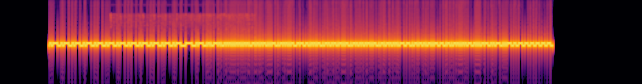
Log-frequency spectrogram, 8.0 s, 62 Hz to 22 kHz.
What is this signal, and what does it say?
NAVTEX (SITOR-B), 100 baud, 170 Hz shift, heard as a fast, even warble, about 1000 Hz centre. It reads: PER CAP DANY NA LAURA IRA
